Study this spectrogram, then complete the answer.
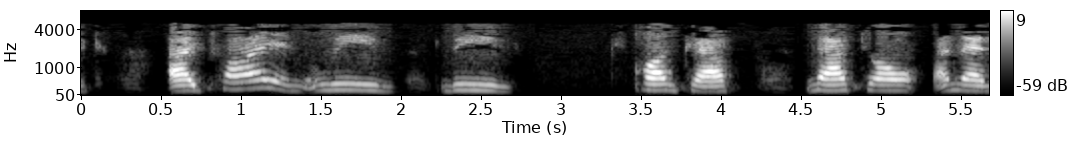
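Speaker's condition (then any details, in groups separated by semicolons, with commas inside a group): Cerebral palsy; speech impediment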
